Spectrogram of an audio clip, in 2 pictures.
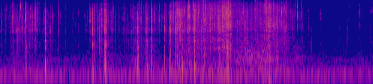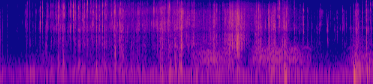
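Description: A clear plastic bubble wrap roll with hollow bubbles is held close to the ear and squeezed and rubbed with the fingers. It makes dense, bright crinkling and crackling in bursts, with a quieter pause in the middle before the crinkling picks up again.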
